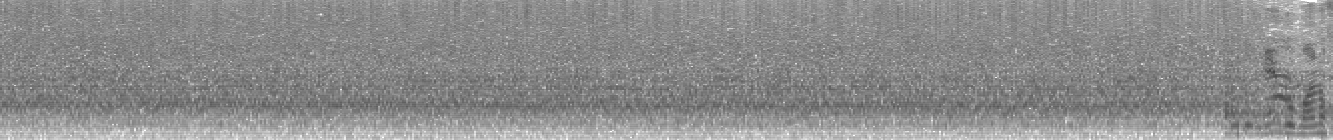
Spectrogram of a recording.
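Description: A huge stadium crowd roars and cheers steadily.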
